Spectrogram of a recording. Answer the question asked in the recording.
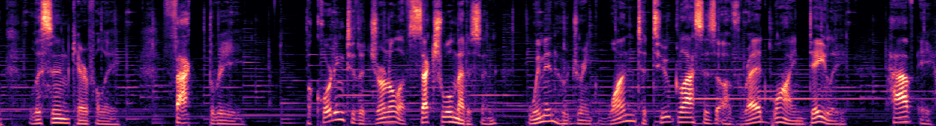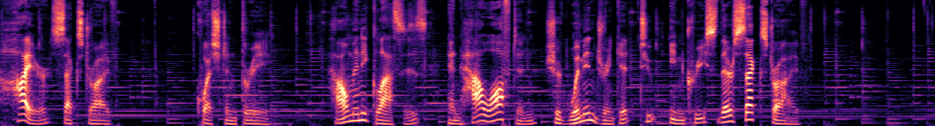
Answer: According to the Journal of Sexual Medicine, women who drink one to two glasses of red wine daily have a higher sex drive.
